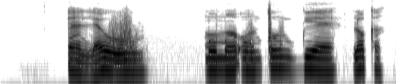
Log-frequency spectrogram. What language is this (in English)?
Yoruba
